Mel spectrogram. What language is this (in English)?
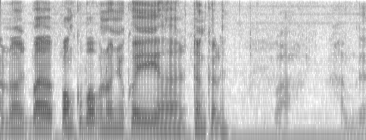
Wolof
